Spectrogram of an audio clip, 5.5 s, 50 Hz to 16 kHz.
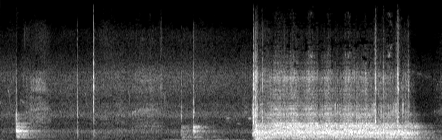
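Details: Oliver 550 diesel tractor: a few slow, uneven cranking turns, a pause, then it catches and runs rough but steady. Hard starting; something is still thought to be wrong inside.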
